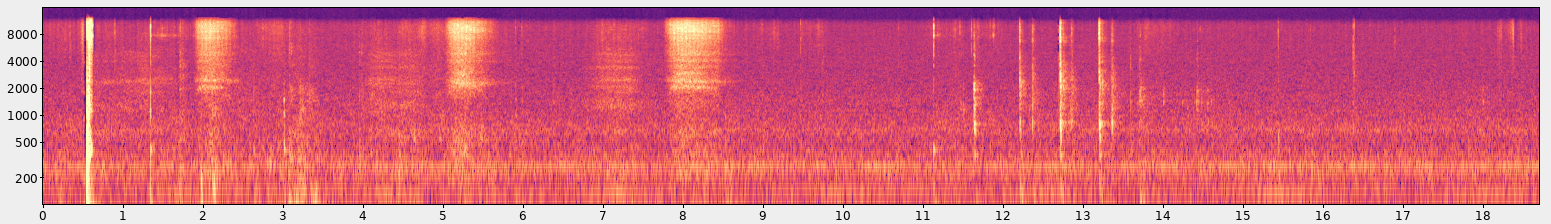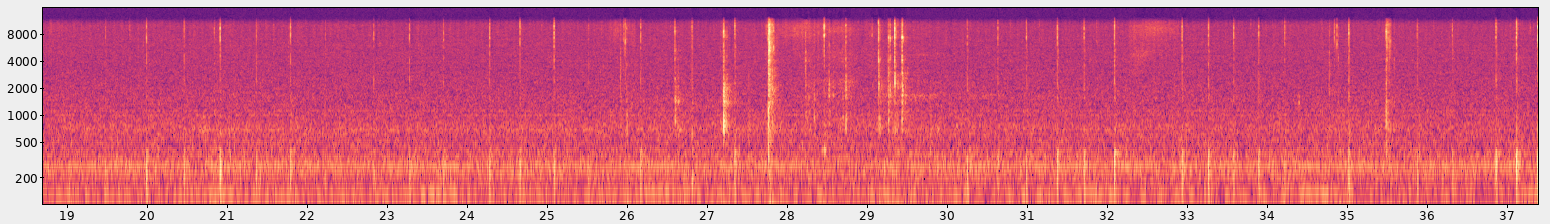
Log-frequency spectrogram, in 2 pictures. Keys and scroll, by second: 12.1 ctrl+z, 26.6 alt+space.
